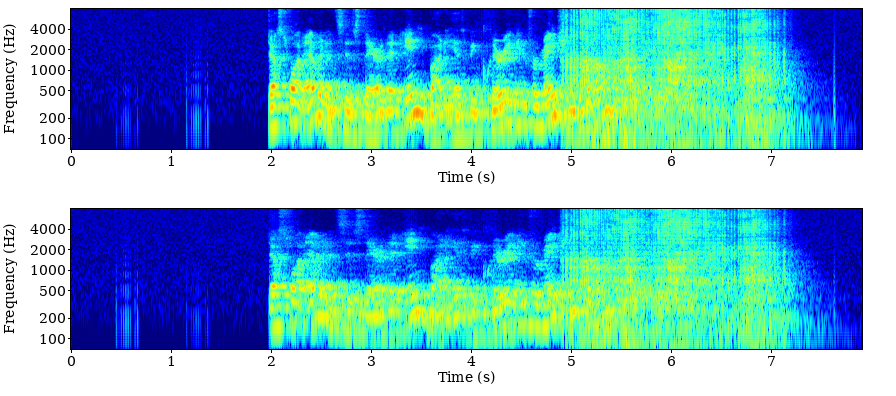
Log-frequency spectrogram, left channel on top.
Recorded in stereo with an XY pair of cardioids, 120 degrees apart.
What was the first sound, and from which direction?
A man speaking, 70° left.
